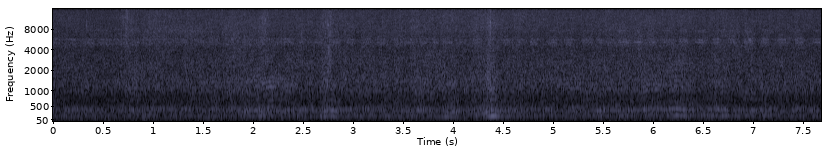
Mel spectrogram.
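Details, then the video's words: Swarm of bees out of its hive, a dense continuous buzz with steady low hum bands and a few louder passing bees, level throughout, no other sounds. "bees therapy swarm natural buzzing sound"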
